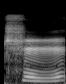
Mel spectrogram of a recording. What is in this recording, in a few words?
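"chi" third tone, pinyin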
